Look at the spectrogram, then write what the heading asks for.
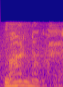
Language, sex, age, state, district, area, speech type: Bodo, female, 60+, Assam, Chirang, urban, spontaneous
